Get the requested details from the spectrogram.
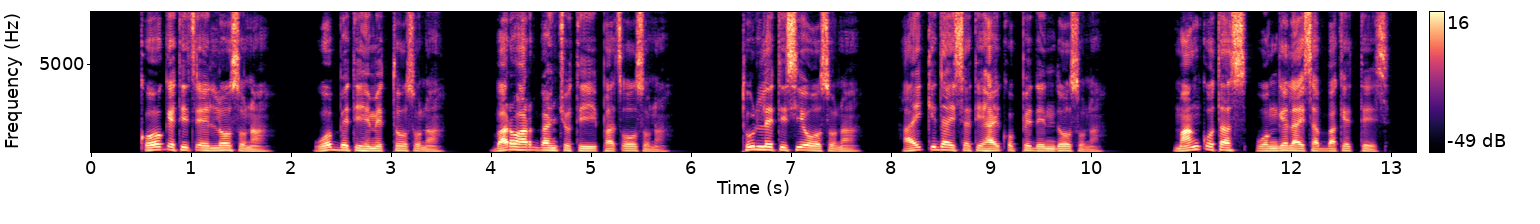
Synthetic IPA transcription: kʼo̞ːkʼɛt̪ɪt͡sʼe̞ːlːo̞ːsɔnɐ | wɔbːɛt̪ɪhɛmɛt̪ːo̞ːsɔnɐ | bɐɾɔhɐɾɡɐnt͡ʃːɔt̪ɪpɐt͡sʼo̞ːsɔnɐ̰ | t̪ʊlːɛt̪ɪsɪʔo̞ːsɔnɐ | hɐjkʼːɪd̪ɐjsːɐt̪ɪhɐjkʼɔpːɛd̪ɛnd̪o̞ːsɔnɐ̰ | mɐŋkʼːɔt̪ɐswɔŋɡɛlɐjsɐbɐkɛt̪ːe̞ːs

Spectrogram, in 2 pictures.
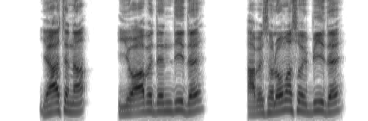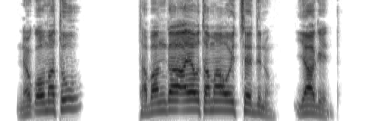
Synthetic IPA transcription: jaːt̪ɛnɐ | joːaːbɛd̪ɛnd̪iːd̪ɛ | ɐbɛs̬ɔloːmɐs̬ɔjbiːd̪ɛ | nɛkʼo̞ːmɐt̪uː | t̪ɐbɐŋɡaːjɐwt̪ɐmaːɔjt͡sːe̞ːd̪ɪnɔ̰ | jaːɡe̞̰ːd̪ːɐ

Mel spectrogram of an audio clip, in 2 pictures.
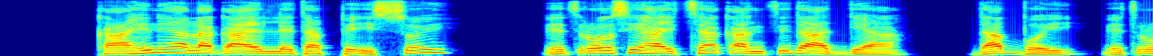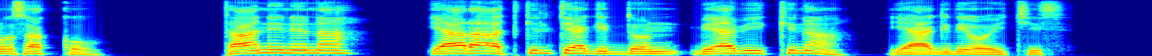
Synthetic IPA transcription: kaːhɪnɪɐlɐkʼaːɛlːɛt̪ɐpːɛɪsːɔj | pʼɛt͡sʼɪɾo̞ːsɪhɐjt͡sːɐkʼɐnt͡sʼːɪd̪ɐːd̪ːɪjaː | d̪ɐbːɔjpʼɛt͡sʼɪɾo̞ːsɐkːɔ | t̪aːnɪnɛnɐ | ʔjaːɾɐːt̪kɪlt̪ːɪjaːɡɪd̪ːɔnbɛʔɐbiːkːɪna | jaːɡɪd̪ɪɔjt͡ʃːɪs

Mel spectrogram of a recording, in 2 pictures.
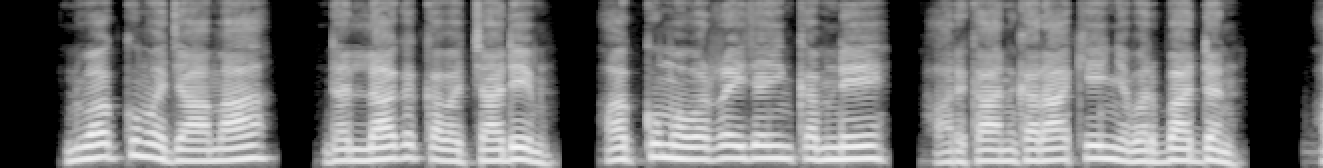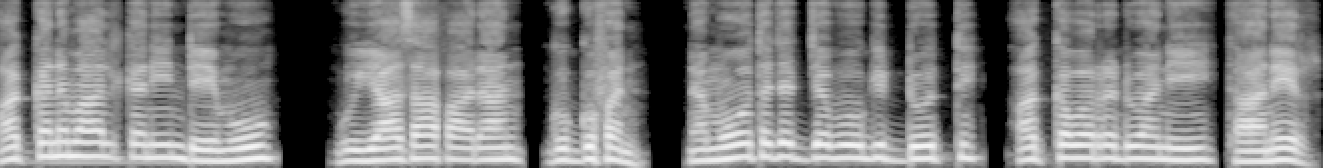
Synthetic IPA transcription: nʊɐkːʊmɐd͡ʒaːmaː | d̪ɐlːaːkʼɐkʼːɐbɐt͡ʃːaːd̪e̞ːm | ʔɐkːʊmɐwɐrːɐɪd͡ʒɐhɪŋkʼɐbne̞ː | hɐɾkaːŋkɐɾaːke̞ːɲːɐbɐɾbaːd̪ːɐn | ʔɐkːɐnɐmɐɐlkɐniːnd̪e̞ːmuː | ɡʊjːaːs̬aːfaːᶑaːŋɡʊɡːʊfɐn | nɐmo̞ːt̪ɐd͡ʒɐd͡ʒːɐboːɡɪd̪ːuːt̪ːɪ | ɐkːɐwɐrːɐd̪ʊʔɐniːt̪aːneːɾ

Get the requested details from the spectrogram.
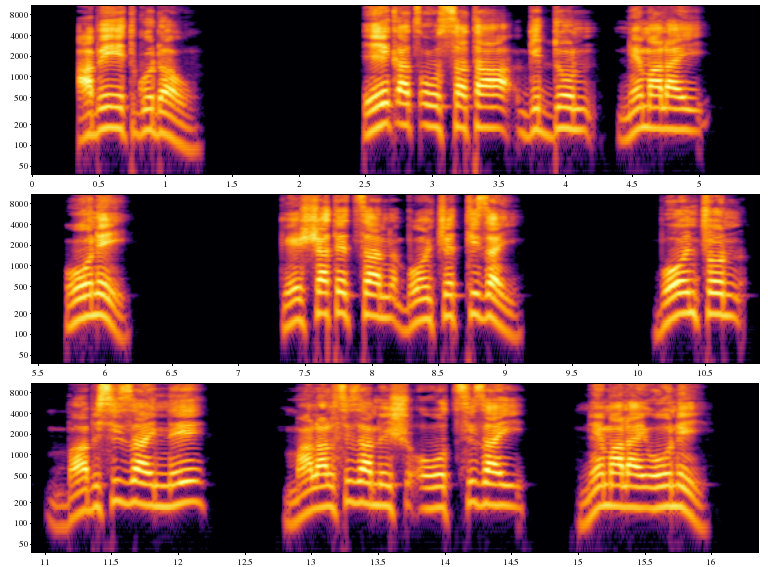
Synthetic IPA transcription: ʔɐbe̞ːt̪ɡɔd̪ɐw | ʔe̞ːkʼɐt͡sʼo̞ːsːɐt̪aːɡɪd̪ːɔnː | ɛmɐlɐj | ʔo̞ːneː | ɡ̥e̞ːʃːɐt̪ɛt͡sːɐnbɔnt͡ʃːɛt̪ːɪzɐj | bɔnt͡ʃːɔn | bɐbɪsɪzɐjnːɛ | mɐlɐlsɪzɐmɪʃo̞ːt͡sːɪzɐj | nɛmɐlɐjo̞ːnḛː

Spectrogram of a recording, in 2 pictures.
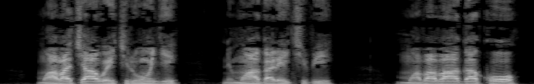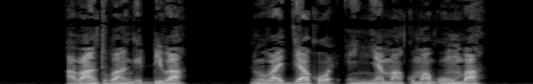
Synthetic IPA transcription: mwaːβacaːwe̞ːciɾuːɲɟi | nemwaːɡale̞ːciβi | mwaːβaβaːɡako̞ | a̰βaːntuβaːŋɡe̞dːiβa | nemuβaɟːako̞e̞ɲːamakumaɡuːmba

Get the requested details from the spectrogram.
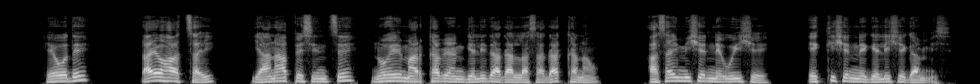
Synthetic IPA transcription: hɛwɔd̪ɛ | ɗɐjɔɦaːt͡sːɐj | jaːnaːpːɛsɪnt͡sːɛnɔhɛjmɐɾkːɐbɛjɐnɡɛlɪd̪ɐɡɐlːɐsɐɡɐkːɐnɐw | ʔɐsɐjmɪʃɛnːɛʊjɪʃɛ | ɛkːɪʃɛnːɛɡɛlɪʃɛɡɐmʔɪ̰s

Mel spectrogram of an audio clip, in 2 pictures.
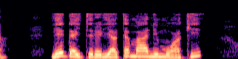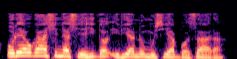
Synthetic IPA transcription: neɡaiteɾeɾiatɛmanimwaki | oɾeaoɣaːɕinaɕjehiðɔʔiɾianomuɕiabɔzaɾa

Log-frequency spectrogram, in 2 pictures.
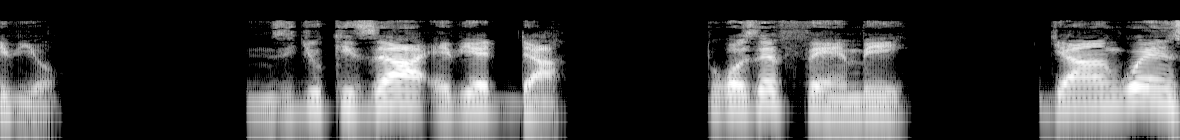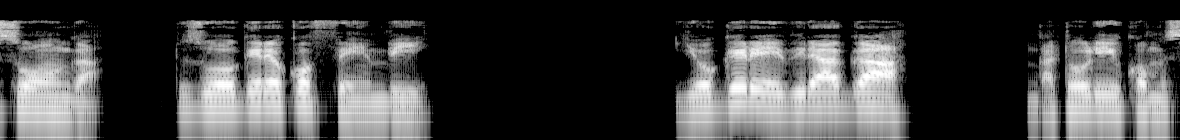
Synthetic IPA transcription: βjo̰ | nziɟukizaeβje̞dːa | tuko̞ze̞fːe̞ːmbi | ɟaːŋɡwe̞ːnso̞ːŋɡa̰ | tuzo̞ːɡe̞ɾe̞ko̞fːe̞ːmbi | joɡe̞ɾe̞ːβiɾaɡa | ŋɡatolikomus

